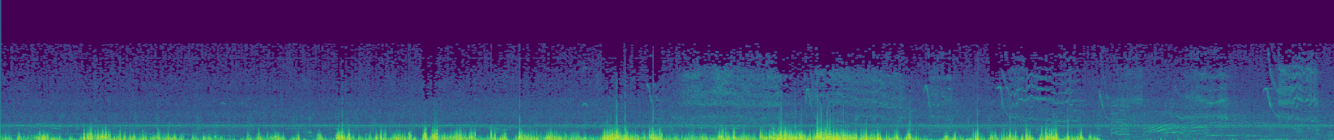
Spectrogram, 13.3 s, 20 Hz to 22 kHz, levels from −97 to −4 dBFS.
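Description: No dropouts, clicks, distortion or other technical faults are audible anywhere in the recording.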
